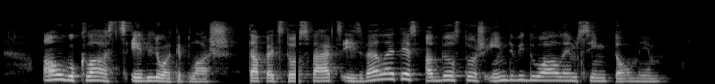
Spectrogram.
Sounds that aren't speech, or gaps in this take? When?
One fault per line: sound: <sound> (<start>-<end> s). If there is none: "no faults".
sound: dropout (3.0-3.0 s)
